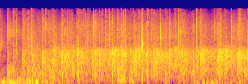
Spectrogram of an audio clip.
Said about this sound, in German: Vielen herzlichen Dank. Und ich glaube, die hat einen Applaus verdient.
